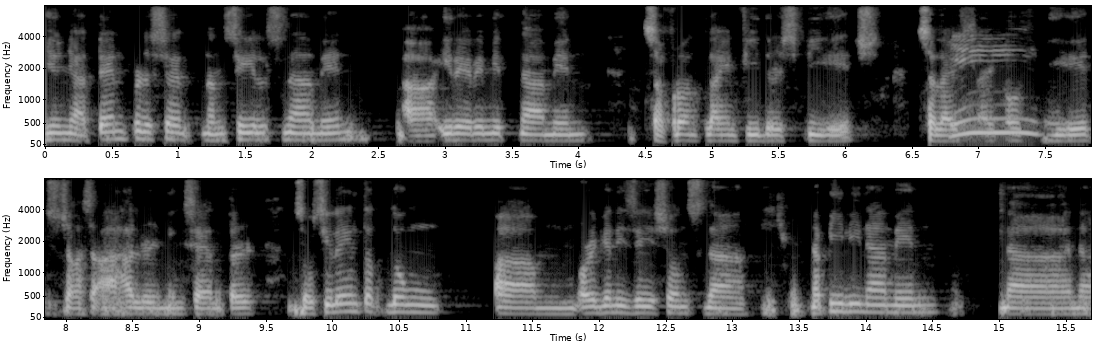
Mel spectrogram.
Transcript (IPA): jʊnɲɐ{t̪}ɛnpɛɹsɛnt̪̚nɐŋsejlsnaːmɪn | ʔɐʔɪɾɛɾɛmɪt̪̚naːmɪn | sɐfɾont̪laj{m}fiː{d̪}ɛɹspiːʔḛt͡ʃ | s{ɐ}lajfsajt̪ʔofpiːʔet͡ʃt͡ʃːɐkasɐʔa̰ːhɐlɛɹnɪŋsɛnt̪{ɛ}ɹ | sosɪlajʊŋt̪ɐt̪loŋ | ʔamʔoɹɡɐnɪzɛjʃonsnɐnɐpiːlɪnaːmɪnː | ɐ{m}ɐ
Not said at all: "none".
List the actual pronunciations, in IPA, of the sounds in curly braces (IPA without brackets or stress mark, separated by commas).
t̪, n, d̪, ɐ, ɛ, n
